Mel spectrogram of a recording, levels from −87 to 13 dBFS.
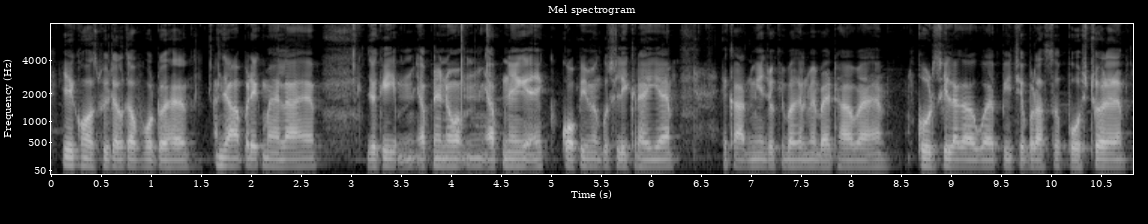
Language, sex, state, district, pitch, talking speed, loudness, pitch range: Hindi, female, Bihar, Supaul, 100 Hz, 210 wpm, -18 LUFS, 100-105 Hz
